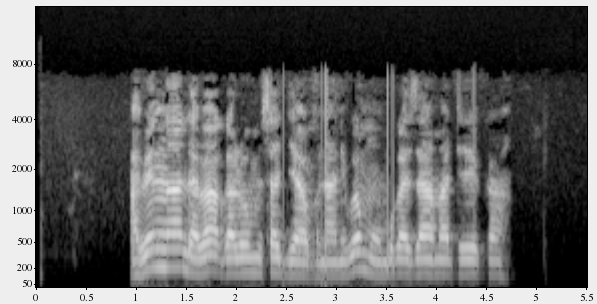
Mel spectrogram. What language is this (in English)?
Ganda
